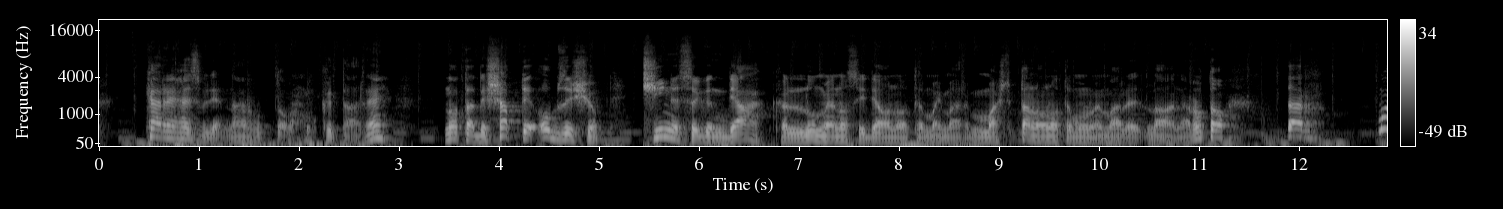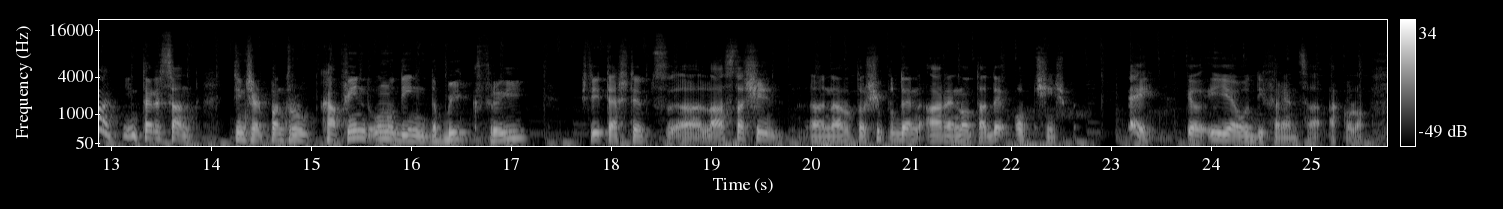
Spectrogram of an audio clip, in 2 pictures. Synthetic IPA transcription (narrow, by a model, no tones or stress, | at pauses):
kaɾe̞ɦajsəve̞d̪ḛmnaɾut̪o̰kɨt̪a̰ɾe | no̞t̪ad̪e̞ʃap̚t̪eʔo̞pzet͡ʃʃiop̚t̪ | t͡ʃinese̞ɡɨnd̪eakʰəlumeanusejd̪eaonot̪əma̰jmaɾḛməaʃt̪ep̚t̪amlaonot̪əmult̪ma̰jma̰ɾḛla̰naɾut̪o | d̪̥ar | maint̪e̞ɾe̞sant̪sint͡ʃerpe̞nt̪ɾukʰafind̪unuld̪ind̪əbiɡθɾɨj | ʃt̪it̪eaʃt̪e̞p̚t̪sʲəlʔa̰ast̪aʃinaɾut̪oʃipud̪enaɾe̞no̞t̪ad̪e̞ʔop̚t̪̚t͡ʃint͡ʃpe | ej | ejeo̞d̪ifeɾe̞nt̪sə̰ako̞̰lʔo̞̰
